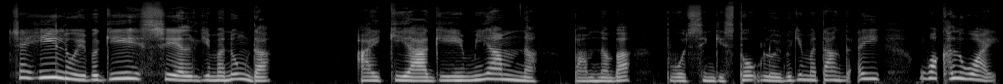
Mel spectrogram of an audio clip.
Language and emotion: Manipuri, fearful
